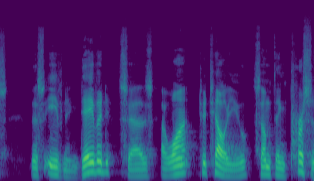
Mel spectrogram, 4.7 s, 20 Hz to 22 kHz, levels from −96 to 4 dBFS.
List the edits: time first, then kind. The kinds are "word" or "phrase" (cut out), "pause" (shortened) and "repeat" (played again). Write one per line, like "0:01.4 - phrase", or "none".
0:02.3 - pause
0:03.8 - pause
